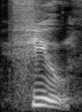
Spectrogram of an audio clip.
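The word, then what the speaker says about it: few: दूसरा एग्जांपल देखते हैं इसे क्या बोलते हैं फ्यू आधा फॉर यू फ्यू मतलब होता है कुछ एफ ड एफ ई डब्लू एफ ई डब्लू फ्यू फ्यू means कुछ अगला इसे क्या पढ़ेंगे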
